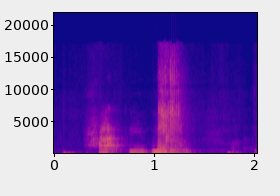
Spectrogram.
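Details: Baby's short voiced intake followed by one sharp, hissing burst while her brother talks to her; a single infant sneeze, light room noise.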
